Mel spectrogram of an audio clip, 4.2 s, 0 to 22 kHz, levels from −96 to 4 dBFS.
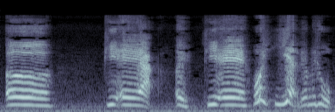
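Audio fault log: throughout: transcoding between lossy codecs. Nothing above 12.3 kHz, with smeared, warbly artefacts from two codec types layered together, likely a low-rate HE-AAC stage re-encoded to Vorbis, unlike single-codec compression.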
